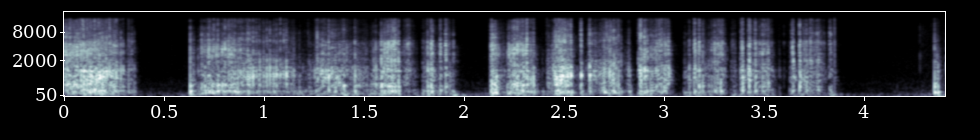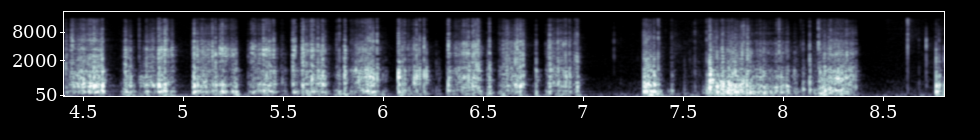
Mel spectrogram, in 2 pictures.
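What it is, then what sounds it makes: Coarse sandpaper scraped with a metal key. The tip of a metal key is scraped back and forth over a flat, coarse-grit sandpaper sheet. It makes rapid, rough, gritty scratching strokes with a bright, hissy edge, in bursts separated by brief silent pauses.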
